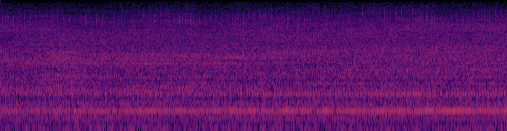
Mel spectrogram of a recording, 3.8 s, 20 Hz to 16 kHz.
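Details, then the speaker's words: Marantz 2500 receiver, never recapped, powered through a series dim bulb at first power-up: cooling fan runs at full speed with steady constant whir, unit not coming out of protect or soft-start; cause not yet determined. "okay here comes our fan full speed can you hear that and it's not coming out of protect or I'm out of soft-start"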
